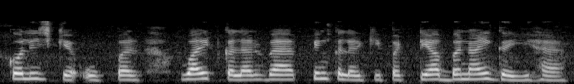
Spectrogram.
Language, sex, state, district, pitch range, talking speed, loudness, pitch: Hindi, female, Uttar Pradesh, Saharanpur, 210-245 Hz, 135 wpm, -17 LUFS, 225 Hz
